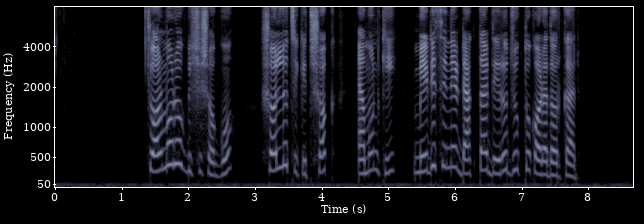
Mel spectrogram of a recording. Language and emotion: Bengali, neutral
